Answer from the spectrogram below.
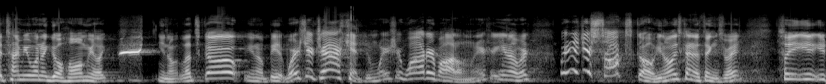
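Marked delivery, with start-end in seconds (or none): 1.8-2.4 put-on calling the kids. Parent calling kids to leave. 2.9-6.5 high, fussy mom rattling off questions; mock busy parent checklist; nagging parent. Parent nagging kids at camp.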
